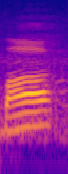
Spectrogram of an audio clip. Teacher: آگے با، دونوں ہونٹوں کے اندرونی طری حصہ کو آپس میں سختی سے ملا کر پڑھنا، یہی مخرج ہے اس کا۔ اس میں 1 الف کے برابر مد اصلی ہوگی، یعنی 1 الف کے برابر لمبا کریں گے۔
